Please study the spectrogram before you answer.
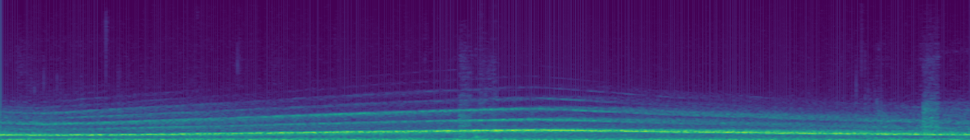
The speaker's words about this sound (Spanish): A ver si bien pasa la ambulancia.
